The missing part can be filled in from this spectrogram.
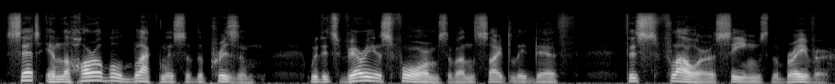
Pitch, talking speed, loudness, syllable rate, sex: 115 Hz, 145 wpm, -19 LUFS, 4.0 syllables/s, male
